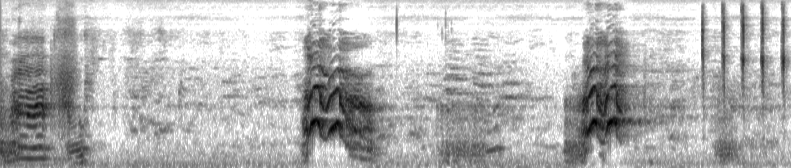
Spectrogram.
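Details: A dog gives two loud, harmonic barks about three seconds apart, with a brief yelp at the start and a run of sharp clicks near the end.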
